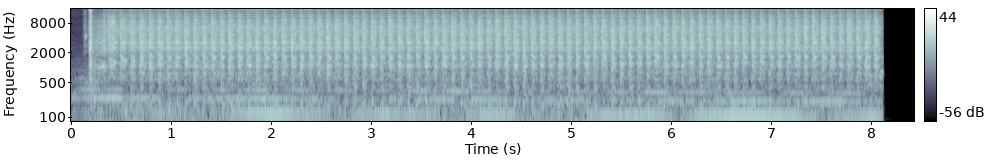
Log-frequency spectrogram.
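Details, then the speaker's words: Rare 1999/2000 Jaguar S-Type sports manual with five-speed Getrag gearbox, after dual-mass flywheel and clutch replacement; starter cranks steadily about four turns a second for eight seconds, never catches, no OBD fault codes. "It failed to start."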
